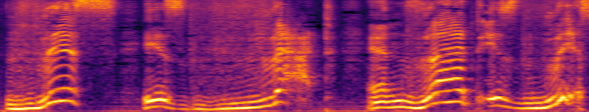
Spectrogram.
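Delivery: This is that, very slow, stressing the heavy th. Shown as a demonstration. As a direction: drag each th out slowly. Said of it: "give it a heavy T H sound".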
